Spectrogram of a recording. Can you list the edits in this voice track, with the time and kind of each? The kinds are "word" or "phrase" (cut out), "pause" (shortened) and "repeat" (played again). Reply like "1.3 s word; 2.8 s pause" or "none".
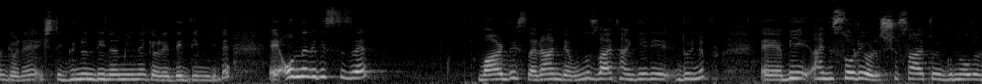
none

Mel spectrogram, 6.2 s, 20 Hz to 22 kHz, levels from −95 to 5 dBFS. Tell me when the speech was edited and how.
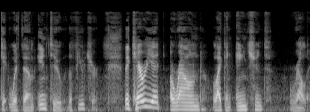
4.2 s pause

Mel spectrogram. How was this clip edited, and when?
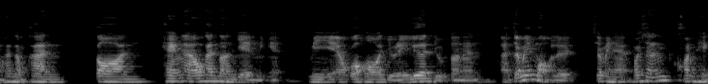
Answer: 5.0 s pause; 5.8 s pause

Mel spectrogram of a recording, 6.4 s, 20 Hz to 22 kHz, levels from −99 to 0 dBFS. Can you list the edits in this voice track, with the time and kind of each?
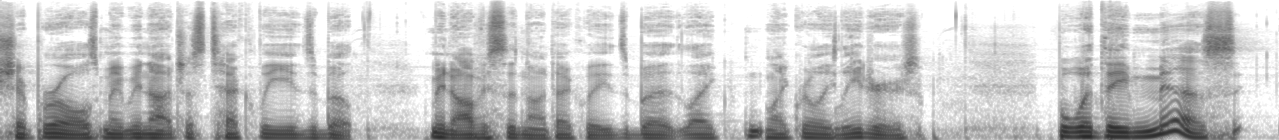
1.7 s word; 2.8 s word; 3.8 s word; 4.2 s word

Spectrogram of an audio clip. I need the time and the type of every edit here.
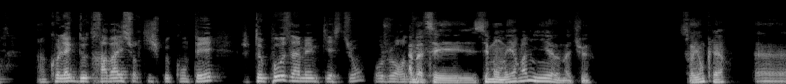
none

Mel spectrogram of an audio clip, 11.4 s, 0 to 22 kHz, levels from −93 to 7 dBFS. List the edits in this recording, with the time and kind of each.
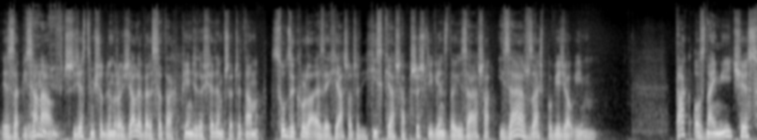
4.0 s pause

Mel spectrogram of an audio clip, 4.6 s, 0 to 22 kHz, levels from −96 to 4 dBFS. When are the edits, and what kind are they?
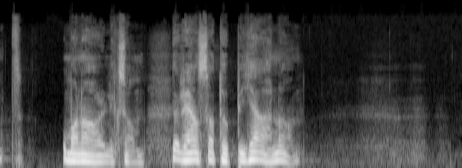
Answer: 1.7 s word

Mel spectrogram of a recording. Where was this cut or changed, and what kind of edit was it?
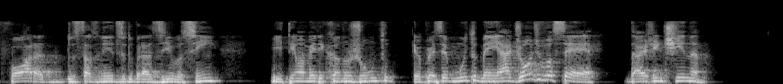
none

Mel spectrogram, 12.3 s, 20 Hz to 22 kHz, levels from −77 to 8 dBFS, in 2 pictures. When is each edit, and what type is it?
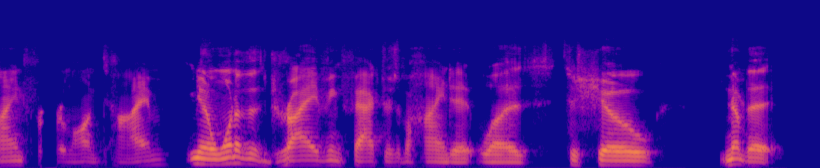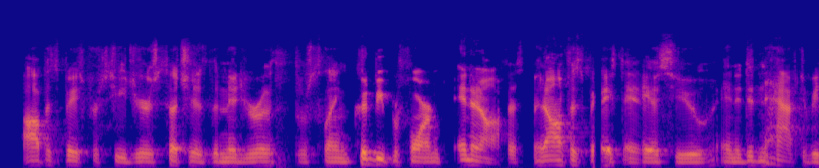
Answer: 5.6 s word

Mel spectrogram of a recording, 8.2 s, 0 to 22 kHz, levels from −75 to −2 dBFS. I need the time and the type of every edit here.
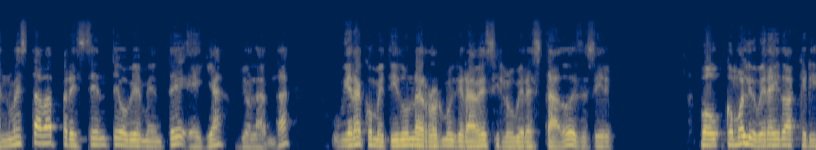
none

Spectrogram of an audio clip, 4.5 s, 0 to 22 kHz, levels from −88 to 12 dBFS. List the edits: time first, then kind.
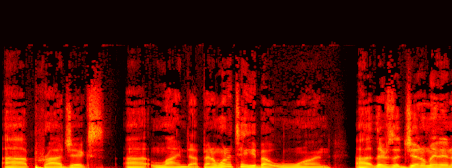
none

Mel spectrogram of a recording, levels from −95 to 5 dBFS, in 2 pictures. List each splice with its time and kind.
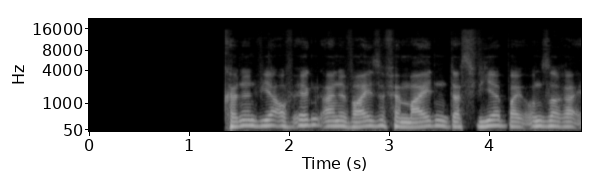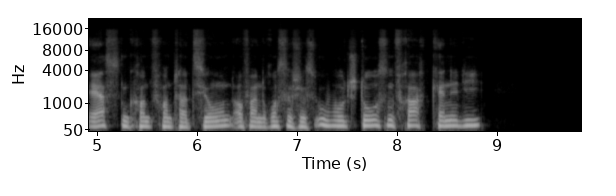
none

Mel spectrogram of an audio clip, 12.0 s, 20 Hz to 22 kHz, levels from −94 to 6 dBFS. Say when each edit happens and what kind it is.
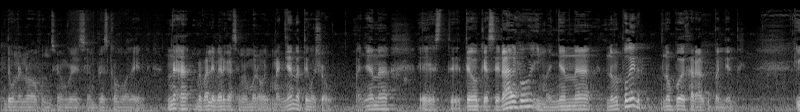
none

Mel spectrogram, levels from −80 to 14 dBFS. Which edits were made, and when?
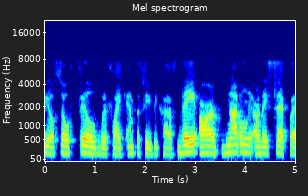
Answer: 2.6 s pause

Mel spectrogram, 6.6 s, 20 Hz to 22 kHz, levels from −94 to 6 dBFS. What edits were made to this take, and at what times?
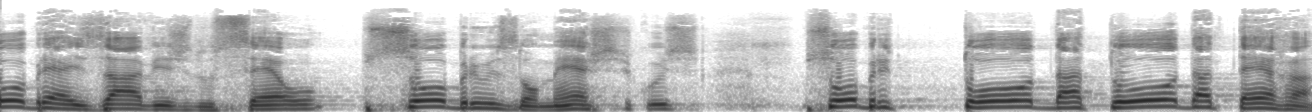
2.6 s word; 5.4 s word

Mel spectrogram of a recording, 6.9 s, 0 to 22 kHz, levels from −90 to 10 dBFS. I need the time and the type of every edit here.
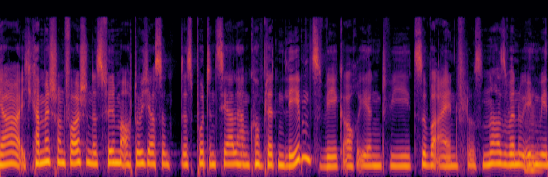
3.0 s phrase

